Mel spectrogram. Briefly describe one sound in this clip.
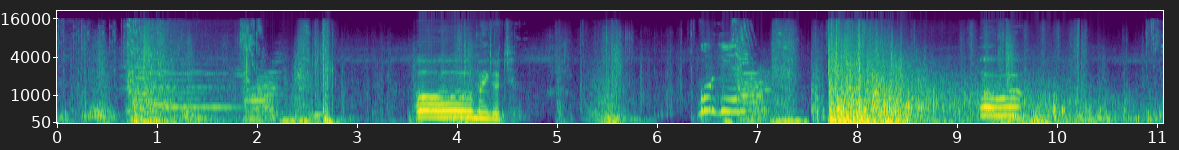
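Swords clash and strike in a game fight.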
